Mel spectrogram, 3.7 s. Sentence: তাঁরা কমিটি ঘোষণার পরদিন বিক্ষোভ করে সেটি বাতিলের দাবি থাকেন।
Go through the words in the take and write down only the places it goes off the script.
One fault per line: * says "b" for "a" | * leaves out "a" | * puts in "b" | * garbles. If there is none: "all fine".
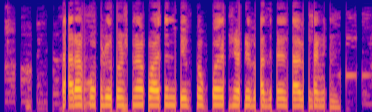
all fine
